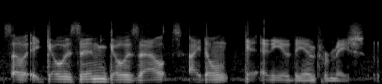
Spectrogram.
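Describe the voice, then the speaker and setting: A man's voice: on the low side, steady tone, moderate pace, pushed and bright, a little hiss or hum, poor audio. A teenage young man in a casual, rambling chat, swearing offhandedly and leaning on "like". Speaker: guest telling life experiences. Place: online voice chat in a VR social game.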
